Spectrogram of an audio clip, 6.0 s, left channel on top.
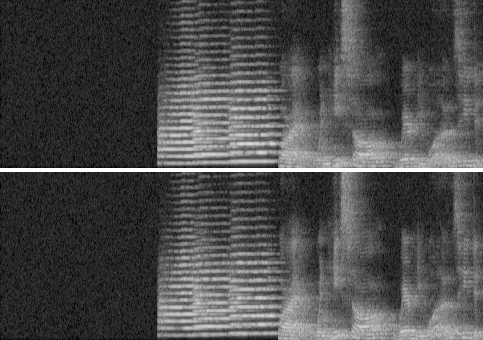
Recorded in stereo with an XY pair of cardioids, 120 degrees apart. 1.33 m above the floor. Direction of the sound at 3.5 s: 60° right.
